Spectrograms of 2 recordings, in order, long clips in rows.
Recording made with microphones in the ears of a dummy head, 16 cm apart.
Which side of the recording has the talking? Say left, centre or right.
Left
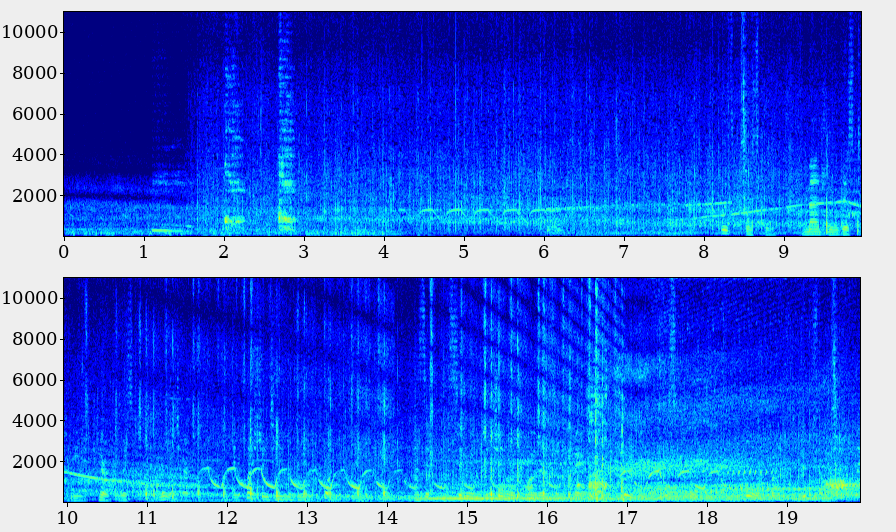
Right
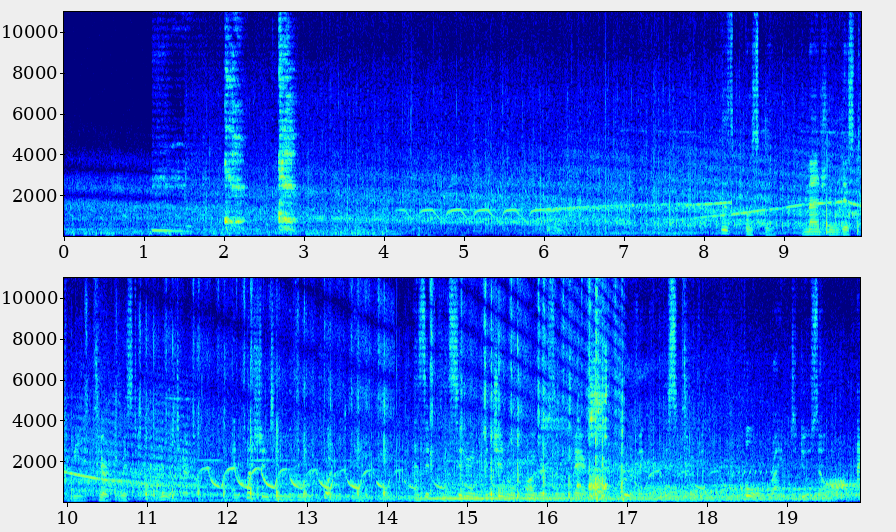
right.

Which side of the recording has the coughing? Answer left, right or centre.
right.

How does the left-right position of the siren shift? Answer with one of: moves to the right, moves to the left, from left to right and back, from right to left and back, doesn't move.
moves to the left.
